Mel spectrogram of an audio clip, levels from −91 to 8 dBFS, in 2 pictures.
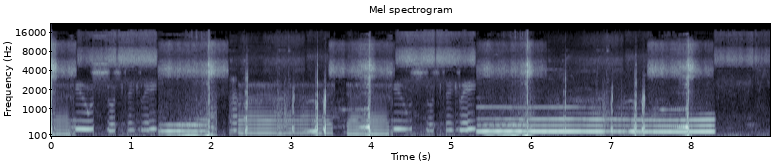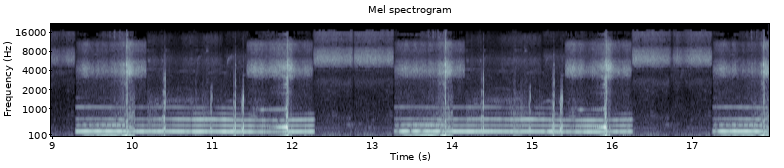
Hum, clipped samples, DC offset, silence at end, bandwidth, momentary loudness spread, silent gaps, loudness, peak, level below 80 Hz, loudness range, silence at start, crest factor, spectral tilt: none; under 0.1%; under 0.1%; 0 s; 17 kHz; 11 LU; none; -19 LUFS; 0 dBFS; -32 dBFS; 4 LU; 0 s; 18 dB; -4.5 dB/octave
